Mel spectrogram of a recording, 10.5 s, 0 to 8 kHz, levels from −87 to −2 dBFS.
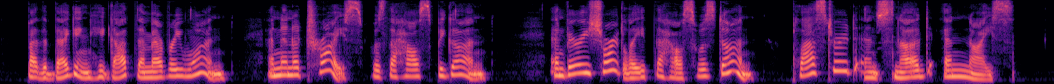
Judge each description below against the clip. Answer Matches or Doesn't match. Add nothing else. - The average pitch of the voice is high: Matches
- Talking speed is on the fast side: Doesn't match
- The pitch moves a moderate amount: Doesn't match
